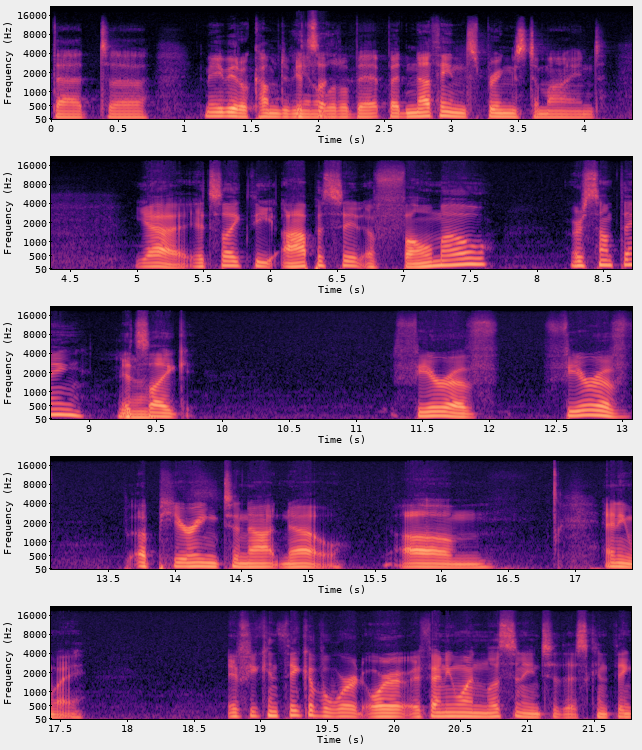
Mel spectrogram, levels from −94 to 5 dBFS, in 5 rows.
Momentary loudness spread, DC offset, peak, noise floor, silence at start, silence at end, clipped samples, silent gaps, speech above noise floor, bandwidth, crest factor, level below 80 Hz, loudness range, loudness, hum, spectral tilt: 13 LU; under 0.1%; -2 dBFS; -58 dBFS; 0 s; 0 s; under 0.1%; none; 39 dB; 18 kHz; 18 dB; -46 dBFS; 4 LU; -19 LUFS; none; -6 dB/octave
